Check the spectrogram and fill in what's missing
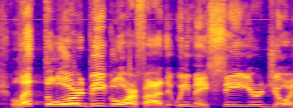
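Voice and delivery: sarcastic quote, starting loud and easing off. Acted. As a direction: throw the praise out as a taunt. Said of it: "That's sarcasm".

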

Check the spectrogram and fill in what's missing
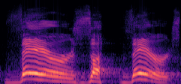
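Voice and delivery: "Theirs" punched very loud and drawn out, falling; emphatic THEIRS. Shown as a demonstration. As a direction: hit "Theirs" like an exclamation mark. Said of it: "like we put an exclamation mark behind something".

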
